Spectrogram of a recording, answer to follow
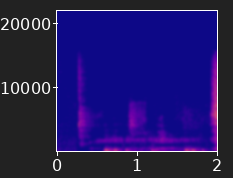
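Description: Several faint, short clicks and soft taps of computer use, picked up over a video-call microphone during a pause in speech.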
